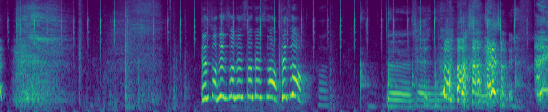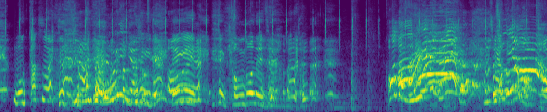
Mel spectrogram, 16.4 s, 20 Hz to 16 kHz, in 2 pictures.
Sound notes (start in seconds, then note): 13.4 plop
